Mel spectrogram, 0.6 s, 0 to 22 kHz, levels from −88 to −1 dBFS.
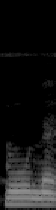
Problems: low volume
